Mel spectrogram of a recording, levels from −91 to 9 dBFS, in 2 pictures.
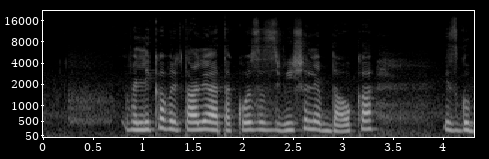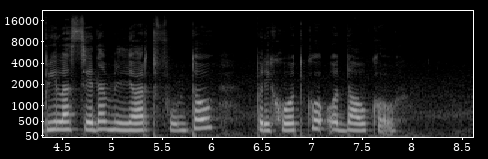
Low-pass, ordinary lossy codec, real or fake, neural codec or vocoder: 19.8 kHz; none; real; none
